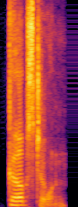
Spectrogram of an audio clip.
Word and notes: kerbstone: Indian

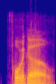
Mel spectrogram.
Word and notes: forgo: American English

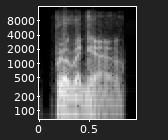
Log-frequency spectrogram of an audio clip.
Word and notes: prurigo: British English

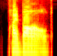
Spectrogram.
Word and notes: piebald: American English

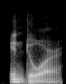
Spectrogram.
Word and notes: indoor: American English

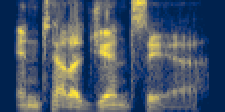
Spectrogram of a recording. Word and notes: Intelligentsia: British English

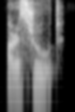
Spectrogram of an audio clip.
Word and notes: orrisroot: Indian

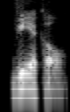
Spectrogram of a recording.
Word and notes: vehicle: American English

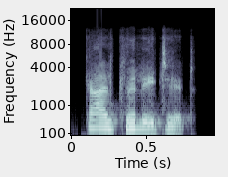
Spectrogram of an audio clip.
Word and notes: calculated: Indian

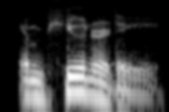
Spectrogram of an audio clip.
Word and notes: impunity: American English

